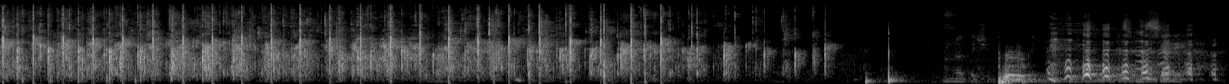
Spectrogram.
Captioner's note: cheers and applause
